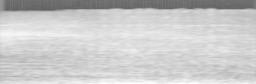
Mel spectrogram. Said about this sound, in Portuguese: Aqui e ali, nas bermas da estrada, há caminhões TIR e gruas que levantam toneladas de troncos.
